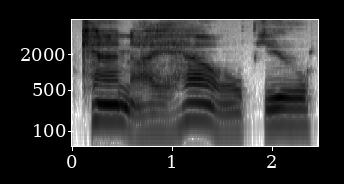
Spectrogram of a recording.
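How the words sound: It is said in a sweet, friendly, melodic way. The offer of help is kind and sincere. "You never say it that nice"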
